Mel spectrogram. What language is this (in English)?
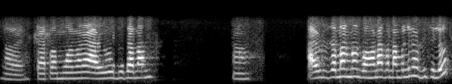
Assamese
